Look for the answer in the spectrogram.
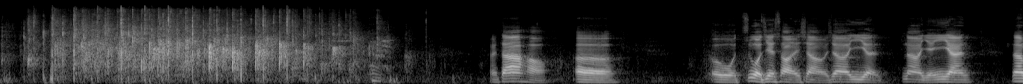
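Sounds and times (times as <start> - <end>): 
audience applause welcoming a speaker: 0.0 - 4.2
speech: 5.0 - 6.3, 7.1 - 10.2.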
